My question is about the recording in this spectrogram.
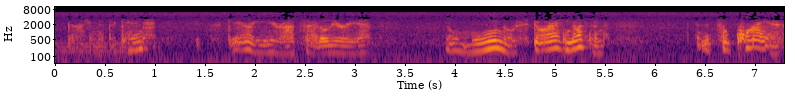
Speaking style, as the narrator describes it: Jimmy whispers

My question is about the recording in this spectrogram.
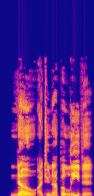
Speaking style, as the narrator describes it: Julia cried

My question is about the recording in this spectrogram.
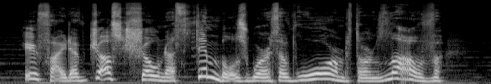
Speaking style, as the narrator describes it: He groaned in despair

